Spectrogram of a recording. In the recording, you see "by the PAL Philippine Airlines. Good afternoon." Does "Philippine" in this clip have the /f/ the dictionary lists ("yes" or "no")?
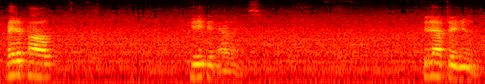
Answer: no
